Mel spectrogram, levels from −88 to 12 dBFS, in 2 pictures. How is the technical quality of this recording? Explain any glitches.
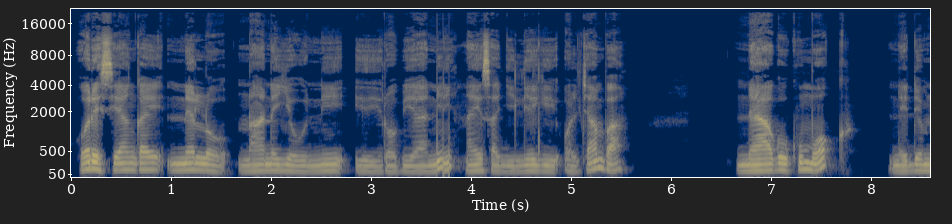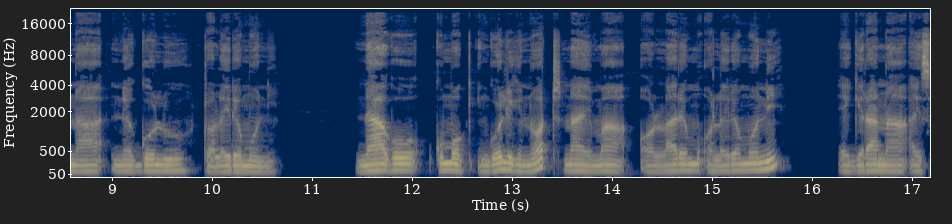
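One glitch stands out, at 3.66 to 3.78 s: chunks out of order. Two adjacent 60 ms pieces of the speech play in swapped order, because one chunk arrived or was written one slot late and landed after the chunk that should follow it. Nothing goes missing, but the sound briefly jumbles, with three hard joins. On a waveform, those joins show as sudden amplitude jumps. On a spectrogram, they appear as thin vertical lines where formant tracks break and resume out of sequence.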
